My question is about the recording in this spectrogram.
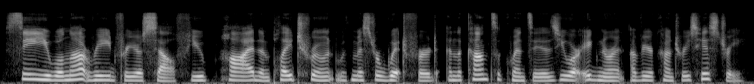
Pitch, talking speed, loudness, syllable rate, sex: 195 Hz, 205 wpm, -18 LUFS, 5.2 syllables/s, female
